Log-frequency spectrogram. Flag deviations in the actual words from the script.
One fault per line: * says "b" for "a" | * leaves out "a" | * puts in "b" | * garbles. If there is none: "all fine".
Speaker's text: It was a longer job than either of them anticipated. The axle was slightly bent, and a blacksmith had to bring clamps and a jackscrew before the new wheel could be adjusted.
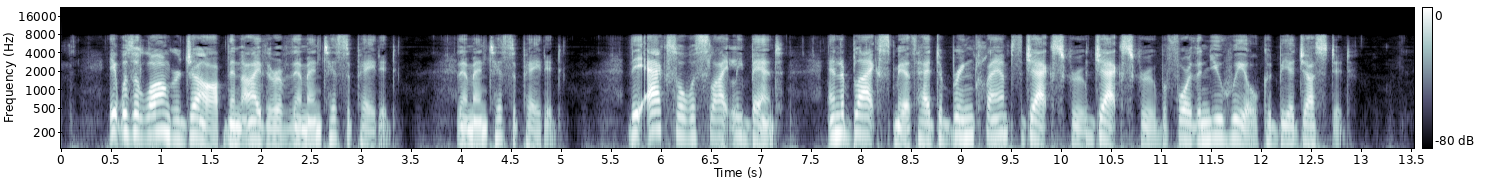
* puts in "them anticipated"
* says "jackscrew" for "and"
